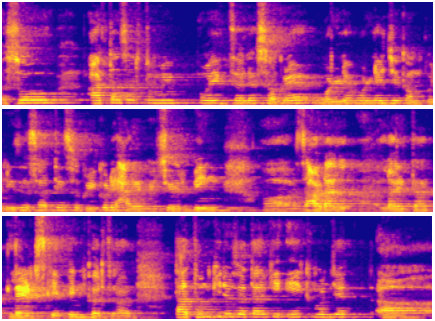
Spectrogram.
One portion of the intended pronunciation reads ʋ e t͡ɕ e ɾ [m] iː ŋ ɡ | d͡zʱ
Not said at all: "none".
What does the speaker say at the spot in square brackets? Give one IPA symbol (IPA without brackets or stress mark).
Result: b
